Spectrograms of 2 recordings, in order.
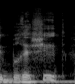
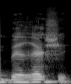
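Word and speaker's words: בראשית: Like, for example, when you say the word bereshit, you don't say breshit, you don't say bereshit, or so. It's very difficult to pronounce without it. It's really bereshit.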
